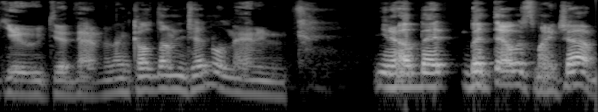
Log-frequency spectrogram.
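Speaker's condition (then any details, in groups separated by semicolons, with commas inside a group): Friedreich's ataxia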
